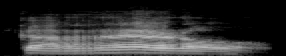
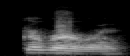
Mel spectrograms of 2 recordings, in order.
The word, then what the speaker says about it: Guerrero: from the great Eddie Guerrero that's how you pronounce it gotta Trill those r's the two hours well only if you're in Spain or in Mexico uh or anywhere in the Central America Guerrero we'll just go with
